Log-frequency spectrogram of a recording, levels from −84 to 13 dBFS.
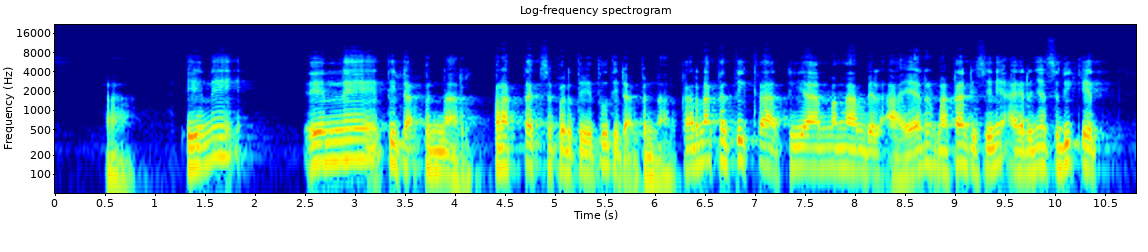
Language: Indonesian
